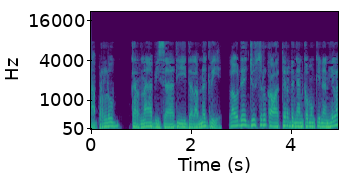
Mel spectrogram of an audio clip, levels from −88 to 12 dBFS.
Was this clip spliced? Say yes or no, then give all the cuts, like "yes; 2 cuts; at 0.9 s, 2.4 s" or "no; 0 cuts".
yes; 2 cuts; at 1.6 s, 2.7 s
